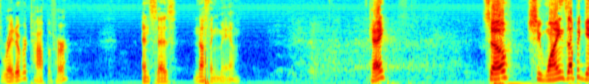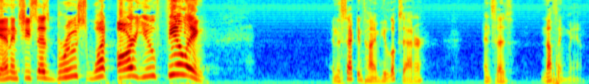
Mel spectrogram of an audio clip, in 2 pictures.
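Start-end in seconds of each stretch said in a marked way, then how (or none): 2.9-3.6 lower, emotionless military answer; deadpan soldier reply. Retold or imitated. 9.6-11.9 much higher and louder, slowed demand; demanding yell. Retold or imitated. Wife winds up and demands again. 16.9-17.6 lower, emotionless military answer; deadpan soldier reply. Retold or imitated. Husband answers flatly again.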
